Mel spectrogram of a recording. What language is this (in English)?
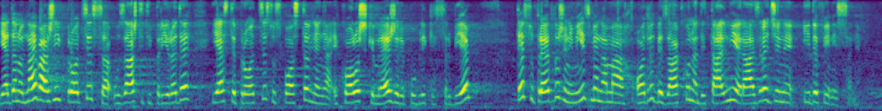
Serbian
